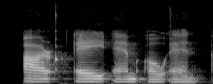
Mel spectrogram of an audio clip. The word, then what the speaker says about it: Ramon: So my name it's spelled like A L E I X R A M O N Aleix Ramon, and you can find me on Twitter as Aleix underscore Ramon.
